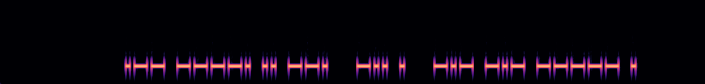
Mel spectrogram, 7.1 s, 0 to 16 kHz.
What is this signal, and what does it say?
Morse code, heard as a keyed tone, about 28 wpm, 700 Hz. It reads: W9IG DE KK0E
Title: USA Callsign DE Callsign - 4 Characters - 28wpm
